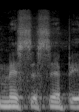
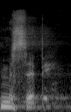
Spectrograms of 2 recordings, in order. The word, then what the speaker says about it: Mississippi: you where I'm from you omit syllables it's not Mississippi it's Mississippi right y'all got it and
